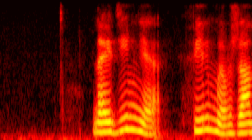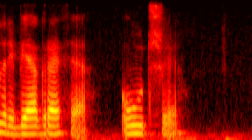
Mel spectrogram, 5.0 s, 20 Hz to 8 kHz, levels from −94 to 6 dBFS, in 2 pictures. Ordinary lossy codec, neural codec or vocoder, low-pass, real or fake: Opus, 32 kbps; none; 7.2 kHz; real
